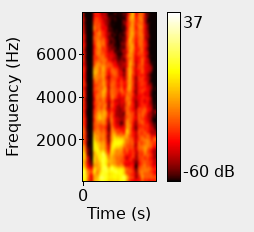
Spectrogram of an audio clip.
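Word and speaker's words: Cullors: I was like, I don't know how to say her last name. So Colors. Okay.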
